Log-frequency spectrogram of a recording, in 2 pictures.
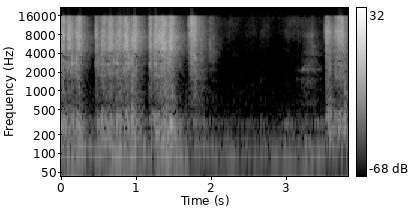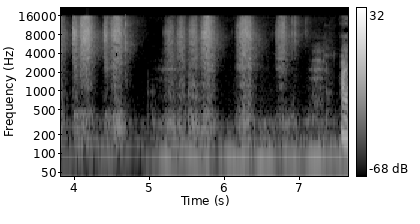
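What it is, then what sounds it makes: Acrylic nail extension being filed. A nail file is rubbed back and forth against the surface of a solid stiletto acrylic or gel nail extension on one finger. About ten bright, raspy filing strokes come in uneven bursts, with a quieter pause in the middle, over a steady low hum.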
